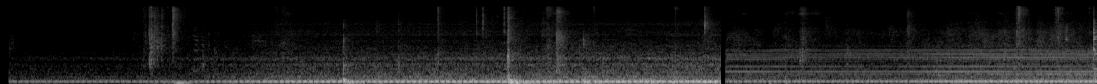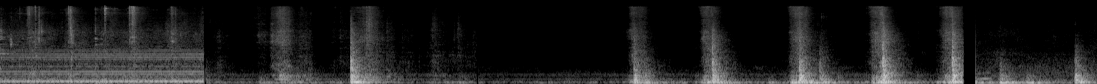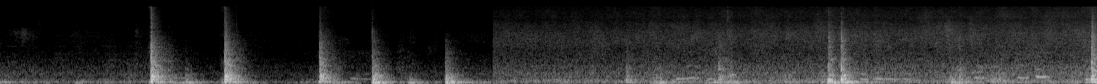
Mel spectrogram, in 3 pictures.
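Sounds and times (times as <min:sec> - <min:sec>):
knife chopping on cutting board: 0:17.2 - 0:20.6
water boiling in a pot: 0:26.8 - 0:32.9.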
